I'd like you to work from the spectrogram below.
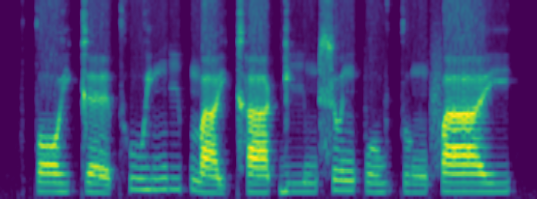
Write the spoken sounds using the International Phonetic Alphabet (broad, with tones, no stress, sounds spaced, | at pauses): t̪ ɔː˨ j k ɛː˨˩ t̪ʰ uː˥ j ŋ iː˥ p̚ m aː˨˩ j kʰ aː˨ k̚ j iː˨ m s ɵ˥ n p o˨˧ w t̪ ʊ˨ ŋ f aː˧ j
